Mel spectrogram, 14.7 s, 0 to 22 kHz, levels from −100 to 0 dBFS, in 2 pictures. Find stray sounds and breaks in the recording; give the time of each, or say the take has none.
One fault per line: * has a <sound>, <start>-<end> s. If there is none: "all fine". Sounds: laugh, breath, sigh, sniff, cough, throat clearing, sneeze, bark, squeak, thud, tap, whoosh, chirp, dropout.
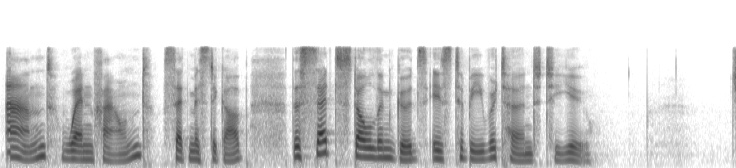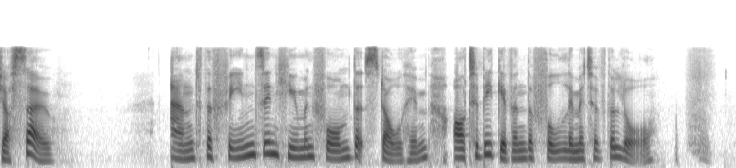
* has a sniff, 14.1-14.5 s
